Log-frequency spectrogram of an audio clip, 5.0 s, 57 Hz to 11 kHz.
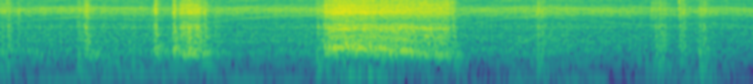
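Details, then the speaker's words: Gear-reduction parts starter for a 1990 Jaguar XJS V12, bench-tested with clamps: a brief, harsh, high whir that never builds speed. The drive kicks out but develops no RPM; the starter is thought to be junk. "That doesn't sound good. The drive kicks out, but it's not developing any RPM."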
